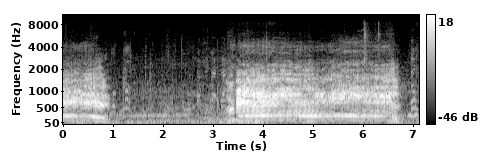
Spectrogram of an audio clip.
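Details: Agitated cattle coming off a truck: a short moo, then a pause with faint voices, then a long, loud, steady bellow of about three seconds that drops away at the end.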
